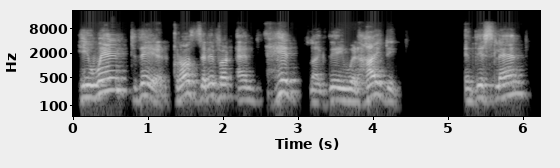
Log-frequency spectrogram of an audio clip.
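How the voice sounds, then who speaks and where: A man's high-pitched voice with an Arabic accent and very wide pitch swings. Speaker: priest leading a bible study. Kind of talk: bible study teaching. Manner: halting, self-correcting.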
